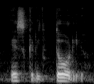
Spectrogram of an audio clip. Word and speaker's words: escritorio: But because the word ends in a vowel, o, then the strong syllable is the second to last, to, escritorio.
